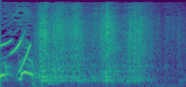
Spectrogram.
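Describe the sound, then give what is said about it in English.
An electric-powered coffee percolator of its owner's own design bubbles and hisses in loud, surging pulses, opening with a brief wavering squeal. No one speaks. “My goodness, I hear something bubbling.”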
